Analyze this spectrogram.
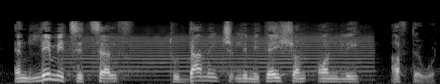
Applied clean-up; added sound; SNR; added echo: none; Trumpet; 15 dB; none.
